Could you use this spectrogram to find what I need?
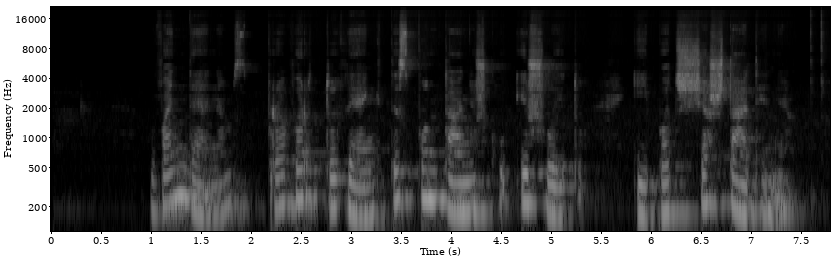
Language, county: Lithuanian, Panevėžys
